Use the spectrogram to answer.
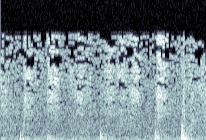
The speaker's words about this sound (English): Or allocate. Since I said allocate, let me just write down allocate.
